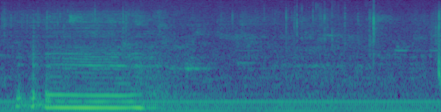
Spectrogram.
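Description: A woman's brief held 'mm' or 'um', about half a second long, early on. After it comes a low steady hum in the room, with a faint click near the end.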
